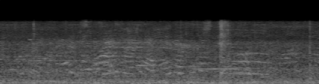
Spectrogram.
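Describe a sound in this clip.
Children shout and squeal nearby.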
